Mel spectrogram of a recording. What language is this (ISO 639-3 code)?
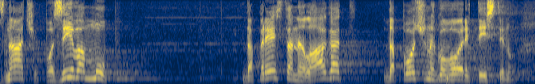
hrv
